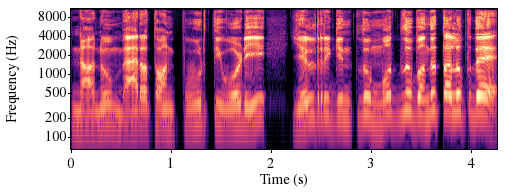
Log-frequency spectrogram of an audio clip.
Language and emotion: Kannada, happy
